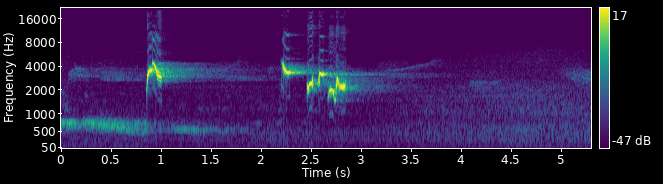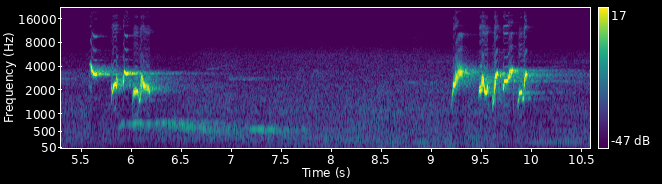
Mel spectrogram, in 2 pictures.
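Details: Song of a Red-whiskered bulbul in Thailand, meant for training or rousing other birds: four crisp whistled phrases of tumbling notes, roughly every three seconds, with echoing tails and a soft low hum between them.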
